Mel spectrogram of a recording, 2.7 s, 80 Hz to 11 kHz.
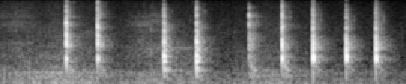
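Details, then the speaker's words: Catalina 380 sailboat damaged in a hard grounding, tap test at the aft end of the keel. About ten sharp taps give hollow, papery clicks: fiberglass debonded from the keel lead, to be removed, lead reshaped and reglassed. "you can hear that glass is loose. This will be a relatively easy fix though."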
